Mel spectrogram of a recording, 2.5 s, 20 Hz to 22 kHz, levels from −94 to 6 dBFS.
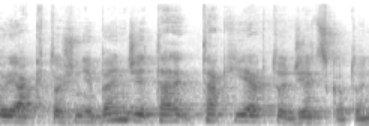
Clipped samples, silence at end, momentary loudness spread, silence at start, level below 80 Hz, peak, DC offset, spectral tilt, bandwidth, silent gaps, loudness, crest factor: under 0.1%; 0 s; 4 LU; 0 s; under -90 dBFS; -18 dBFS; under 0.1%; -4.5 dB/octave; 19 kHz; none; -37 LUFS; 18 dB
